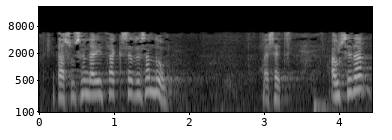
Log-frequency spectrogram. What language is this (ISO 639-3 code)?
eus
